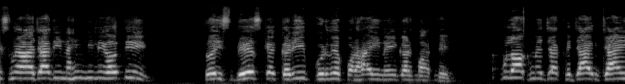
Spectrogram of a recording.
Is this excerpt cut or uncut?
cut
